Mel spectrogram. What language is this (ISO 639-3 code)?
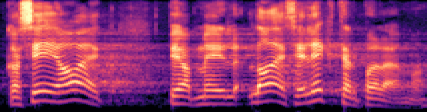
est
